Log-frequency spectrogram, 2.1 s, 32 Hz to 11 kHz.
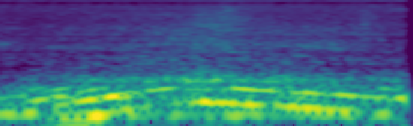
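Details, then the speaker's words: Toyota 1GD diesel free revving: climbs and falls cleanly and evenly like a petrol engine, with no knock, rattle or hesitation; belt squeak in background is from a different nearby engine; normal free revving. "It's like a bloody petrol engine."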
